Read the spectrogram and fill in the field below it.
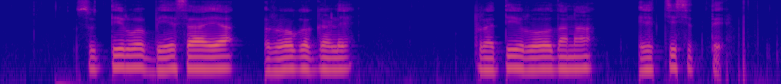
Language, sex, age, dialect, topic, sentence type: Kannada, male, 25-30, Central, agriculture, statement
